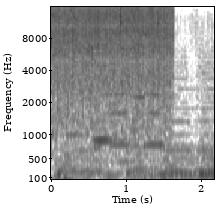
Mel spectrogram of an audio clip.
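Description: Background music over the steady splashing of a stone garden fountain's water jets. The water cuts off abruptly near the end, leaving only the music.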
